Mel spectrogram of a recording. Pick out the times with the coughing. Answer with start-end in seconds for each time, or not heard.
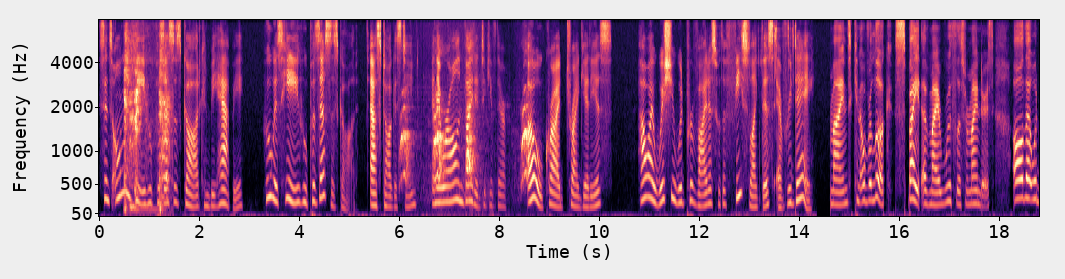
0.5-1.5.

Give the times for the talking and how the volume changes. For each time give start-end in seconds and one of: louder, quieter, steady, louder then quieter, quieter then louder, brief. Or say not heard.
0.0-18.7 steady.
